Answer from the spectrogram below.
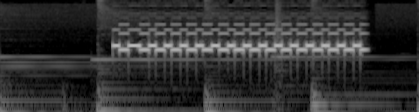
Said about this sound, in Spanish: Antes de contestarle, su teléfono empezó a sonar y alzó un dedo hacia nosotros. Buscó en su bolsillo y contestó.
